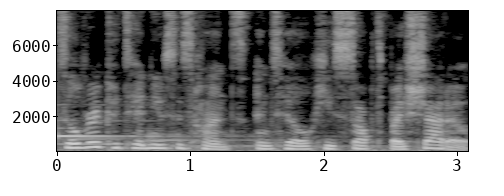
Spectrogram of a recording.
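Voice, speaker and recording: A quiet voice speaks at a moderate pace with lively intonation over music in the background. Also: woman. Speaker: digital artist. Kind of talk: casual commentary over speedpaint. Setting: home recording, low-quality microphone.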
